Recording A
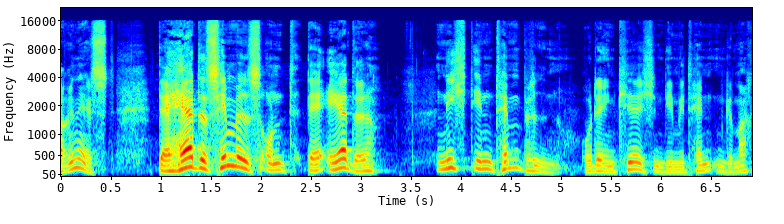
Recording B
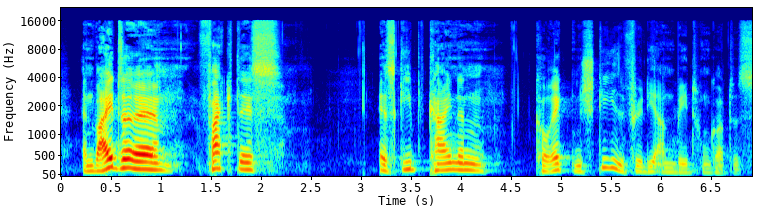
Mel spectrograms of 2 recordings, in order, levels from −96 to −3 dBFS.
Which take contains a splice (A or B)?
A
